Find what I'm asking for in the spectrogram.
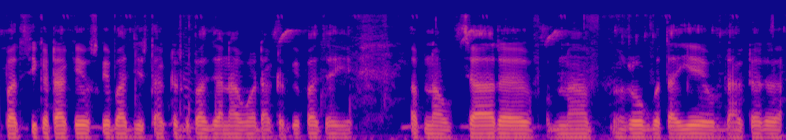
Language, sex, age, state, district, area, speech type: Hindi, male, 30-45, Uttar Pradesh, Bhadohi, rural, spontaneous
